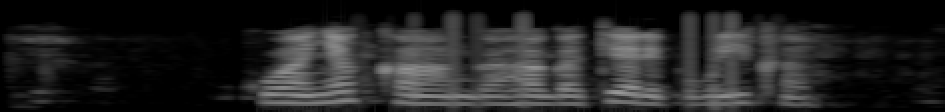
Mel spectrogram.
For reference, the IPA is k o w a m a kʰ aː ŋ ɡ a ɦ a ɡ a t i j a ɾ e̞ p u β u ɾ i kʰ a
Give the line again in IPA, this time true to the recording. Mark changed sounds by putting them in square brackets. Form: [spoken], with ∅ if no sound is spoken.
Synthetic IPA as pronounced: k [u] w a [ɲ] a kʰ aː ŋ ɡ a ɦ a ɡ a t i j a ɾ e̞ p u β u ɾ i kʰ a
